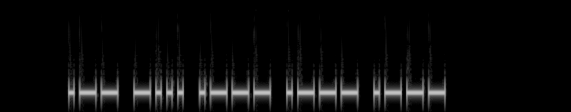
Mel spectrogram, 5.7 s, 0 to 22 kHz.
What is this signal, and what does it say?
Morse code, heard as a keyed tone, about 22 wpm, 700 Hz. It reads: WBJJJ
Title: Five Challenging Letter-Number Combinations 22wpm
